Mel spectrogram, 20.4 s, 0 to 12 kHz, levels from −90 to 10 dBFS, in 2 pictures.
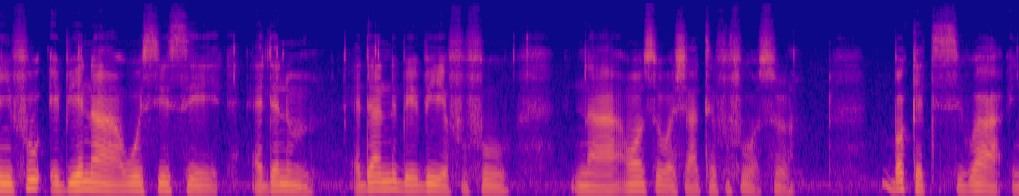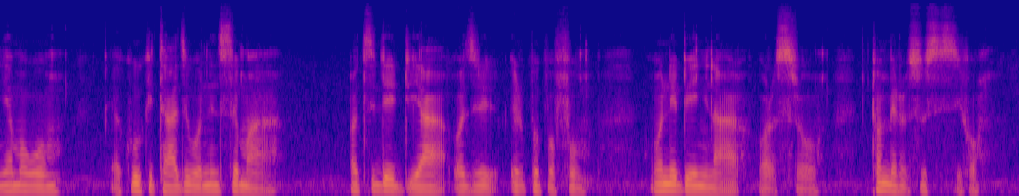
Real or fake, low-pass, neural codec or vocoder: real; 10.8 kHz; none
